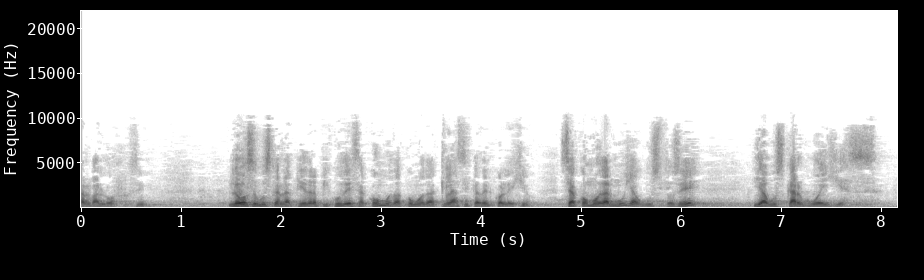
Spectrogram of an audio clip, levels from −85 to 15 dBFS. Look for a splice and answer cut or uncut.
uncut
